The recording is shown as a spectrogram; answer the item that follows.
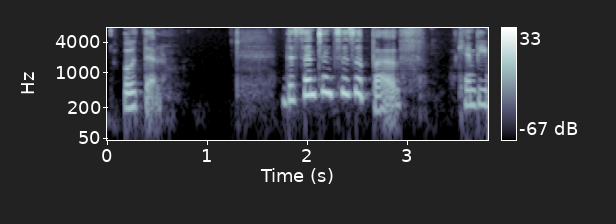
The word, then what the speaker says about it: hotel: Note, the letter H is always silent in Spanish. Hotel is pronounced hotel.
